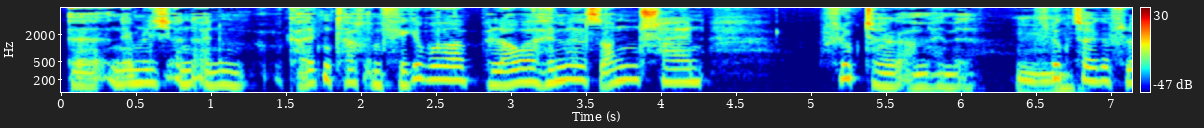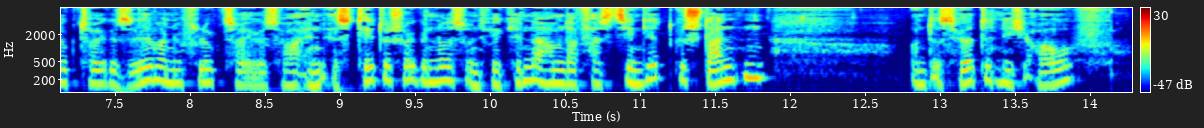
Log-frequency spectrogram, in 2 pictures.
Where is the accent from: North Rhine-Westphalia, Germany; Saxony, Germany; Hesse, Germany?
Saxony, Germany; Meissen; wenn du da aufgewachsen bist in Meißen, hast du natürlich Sächsisch gesprochen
